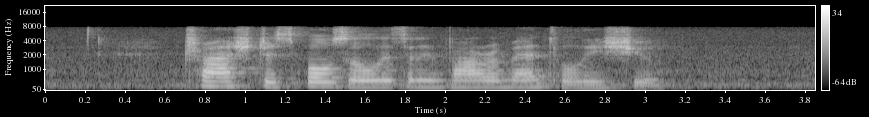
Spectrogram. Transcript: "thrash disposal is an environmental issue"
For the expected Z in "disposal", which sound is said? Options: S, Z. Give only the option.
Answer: Z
